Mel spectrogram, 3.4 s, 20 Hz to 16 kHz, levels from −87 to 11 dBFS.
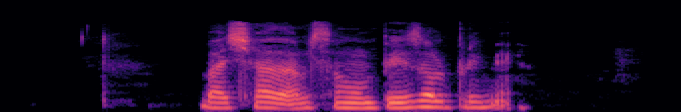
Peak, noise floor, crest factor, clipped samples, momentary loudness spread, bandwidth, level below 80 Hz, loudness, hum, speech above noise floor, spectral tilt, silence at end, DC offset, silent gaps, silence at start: -4 dBFS; -70 dBFS; 18 dB; under 0.1%; 9 LU; 8 kHz; -64 dBFS; -21 LUFS; none; 50 dB; -5.5 dB/octave; 0.75 s; under 0.1%; none; 1 s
